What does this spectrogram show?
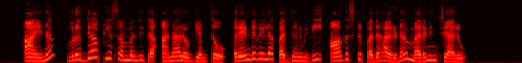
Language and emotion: Telugu, neutral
